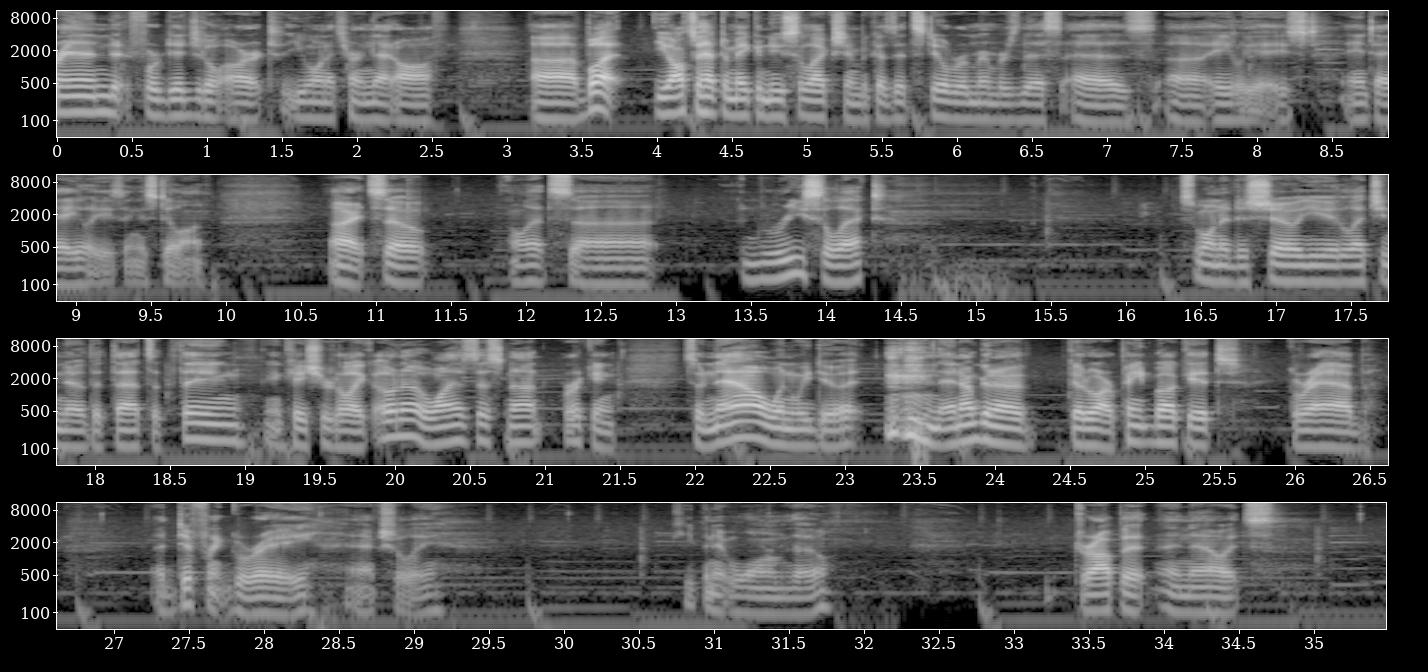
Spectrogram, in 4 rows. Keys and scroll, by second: 8.1 b, 9.8 ctrl+z, 11.0 v, 12.6 l, 23.8 g, 34.4 ctrl+x.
